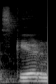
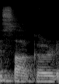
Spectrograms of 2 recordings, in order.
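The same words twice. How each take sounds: First: स्कैर्ड said as skeird, the wrong reading of the word; the misread स्कैर्ड, pointed out as wrong, skeird; teacher voices the wrong reading स्कैर्ड as skeird; not this reading. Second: साकर्ड said as sakard, the intended word meaning holy; teacher corrects to साकर्ड, said sakard; correct reading. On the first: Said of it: "स्कैर्ड नहीं है". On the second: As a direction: settle on साकर्ड, sakard, as the right one. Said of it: "साकर्ड है". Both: Shown as a demonstration.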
